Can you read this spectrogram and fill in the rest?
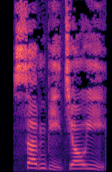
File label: "jin", Chinese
